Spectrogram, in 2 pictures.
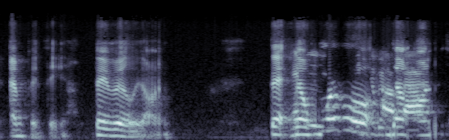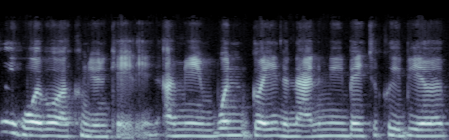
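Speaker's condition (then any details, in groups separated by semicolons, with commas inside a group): Deaf; hearing aid user, reads transcription app to follow speech, signs, mask reading i am deaf; raises voice without hearing aid, cannot hear own voice, goes by feel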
